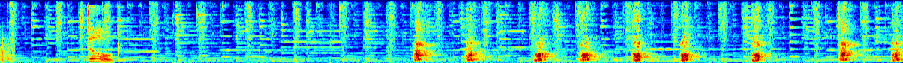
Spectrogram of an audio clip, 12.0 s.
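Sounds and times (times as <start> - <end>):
background music sustained notes: 0.0 - 12.0
dog barking: 5.5 - 10.4, 11.2 - 12.0.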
